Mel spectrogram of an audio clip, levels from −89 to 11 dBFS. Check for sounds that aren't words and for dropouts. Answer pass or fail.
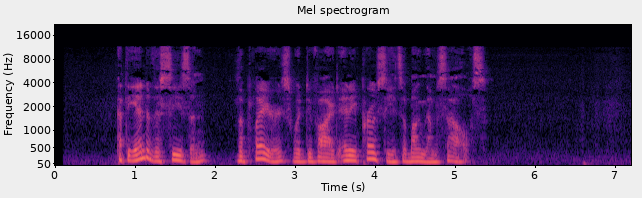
pass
